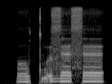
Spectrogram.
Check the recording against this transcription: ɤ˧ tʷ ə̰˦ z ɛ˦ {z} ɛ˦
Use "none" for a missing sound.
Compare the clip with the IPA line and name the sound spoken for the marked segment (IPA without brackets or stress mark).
s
